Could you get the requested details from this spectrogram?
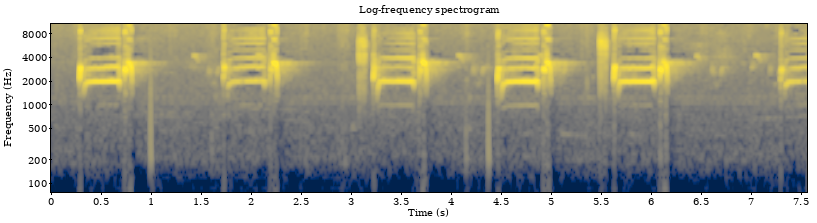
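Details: Prenjak (prinia) call used to provoke other birds into answering: harsh buzzy notes stacked with bright harmonics, given in bursts of about half a second, roughly one burst every 1.3 seconds, against a quiet background.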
